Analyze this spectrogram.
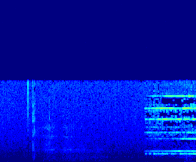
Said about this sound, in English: Huh, that's Ken Scaler. You know what? Let's call him up. I'm not going to take this phone call here. I'm going to call him up on the radio.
